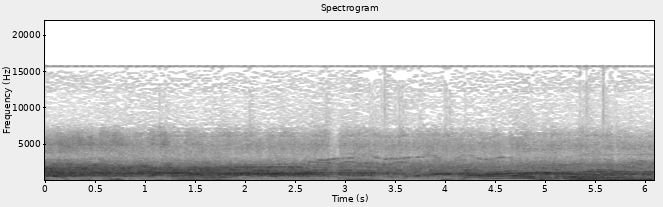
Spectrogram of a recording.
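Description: Studio audience applauding and cheering, with music playing underneath.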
